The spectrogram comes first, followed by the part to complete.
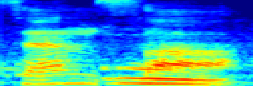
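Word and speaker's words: senza: কেন এখানে দেখুন যদি ভারব সরি শব্দের শেষে যদি এনসা থাকে এনসা আসা ইসা ওয়াসা সিয়ারে সিওনে এরকম থাকলে তাহলে জেট অক্ষরের উচ্চারণ কি হয় ছ এর মত হয় তাহলে এটা হবে সেন্সা টেম্পো কে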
